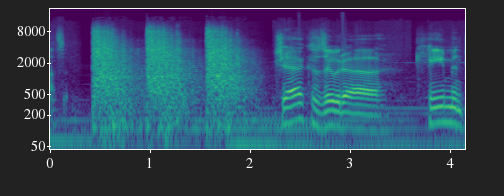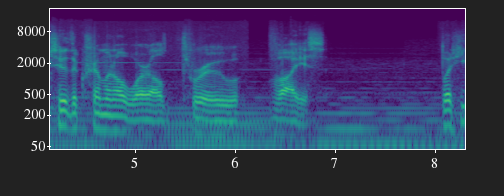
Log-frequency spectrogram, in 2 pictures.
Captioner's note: gunshots booming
